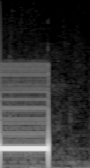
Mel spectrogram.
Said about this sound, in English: Jeez, come on, man. Answer the freaking phone.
